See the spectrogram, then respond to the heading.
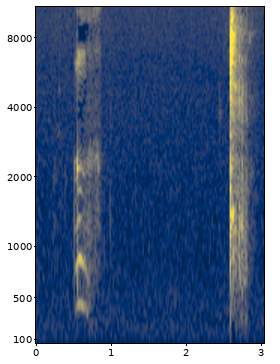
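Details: Infant sneezing: two short, sharp bursts in a quiet room, a small sneeze followed by a second one.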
